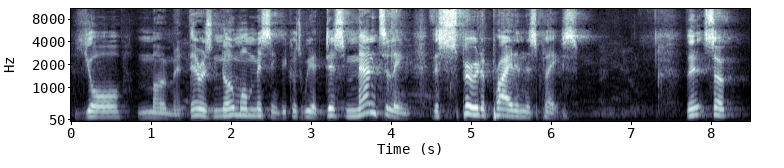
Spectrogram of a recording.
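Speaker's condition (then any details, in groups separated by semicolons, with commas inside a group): No condition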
